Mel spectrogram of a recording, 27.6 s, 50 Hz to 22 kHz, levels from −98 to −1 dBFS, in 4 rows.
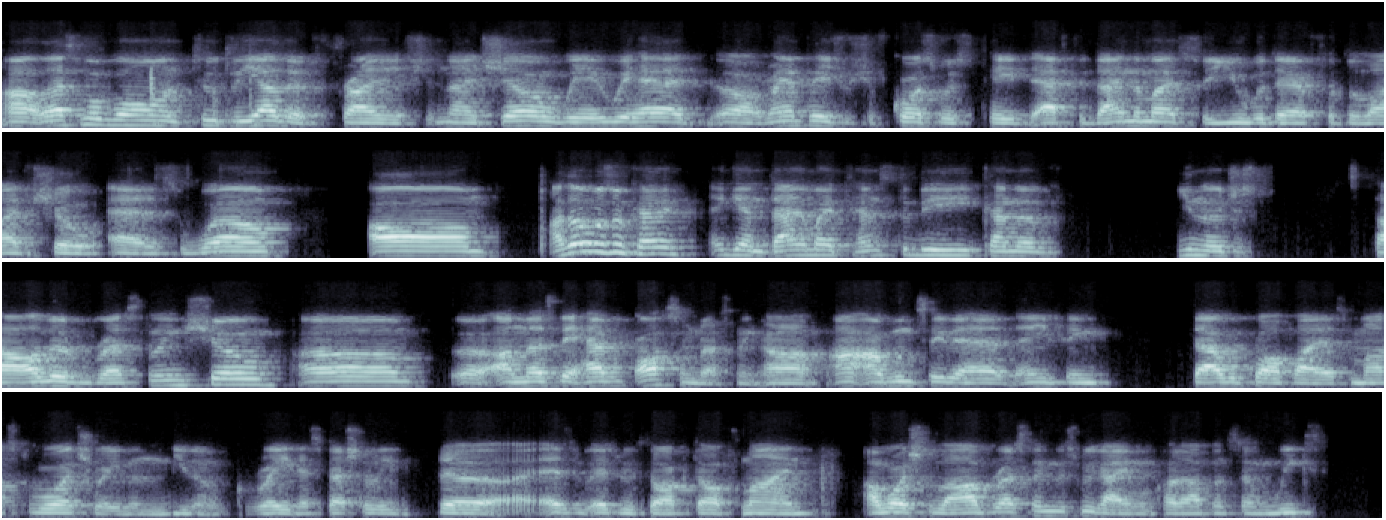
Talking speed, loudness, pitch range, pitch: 215 wpm, -23 LUFS, 115-145 Hz, 130 Hz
